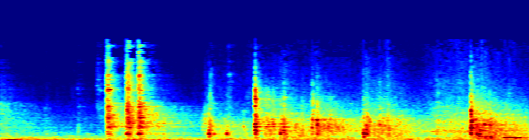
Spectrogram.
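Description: Ice hockey play on the ice: hockey sticks clacking against the puck and each other, with skates scraping the ice. The sharp clacks come irregularly, a few about a second in, then more often after about two seconds.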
